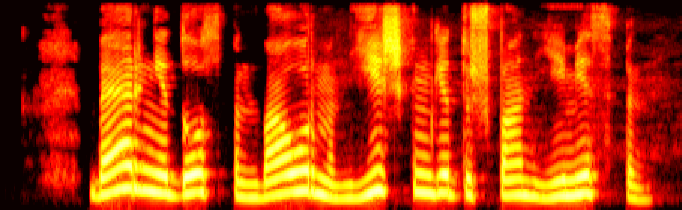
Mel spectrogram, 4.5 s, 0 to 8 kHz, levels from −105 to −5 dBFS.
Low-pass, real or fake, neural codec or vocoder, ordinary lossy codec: 7.2 kHz; real; none; none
